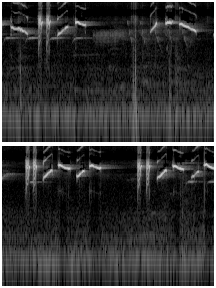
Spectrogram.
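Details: High-pitched kolibri wulung sunbird song in bursts: sharp buzzy double ticks, then quick falling whistled slurs, three phrases separated by brief gaps, with a faint click in between.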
